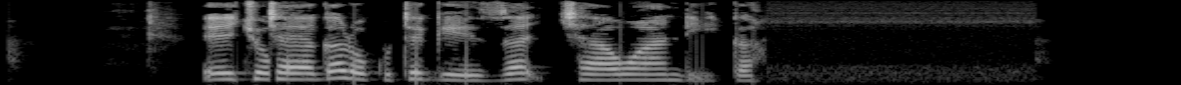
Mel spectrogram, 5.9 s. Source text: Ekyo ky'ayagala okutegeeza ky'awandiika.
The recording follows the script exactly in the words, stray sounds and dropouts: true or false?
true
